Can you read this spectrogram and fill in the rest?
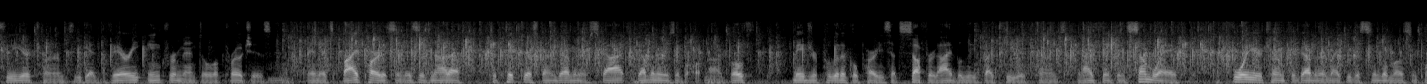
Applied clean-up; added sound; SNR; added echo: none; Applause / Crowd; 6 dB; none.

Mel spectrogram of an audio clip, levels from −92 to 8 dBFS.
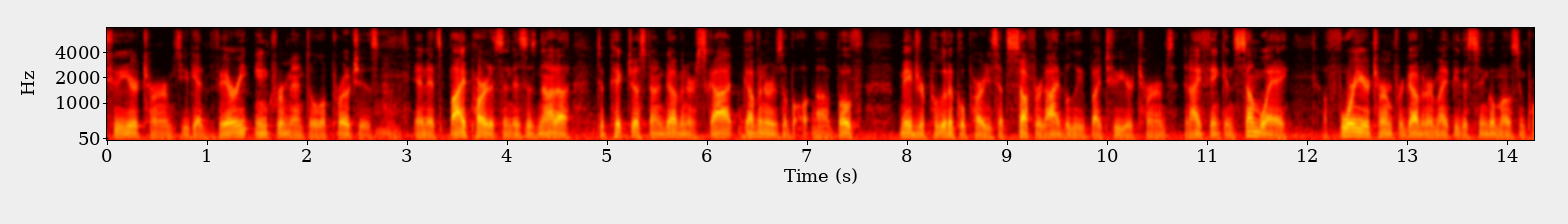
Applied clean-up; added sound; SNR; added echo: none; none; none; none.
